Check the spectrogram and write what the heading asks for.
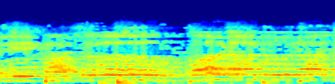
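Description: Devotional kirtan: voices chanting a mantra in a held, sung melody, with musical accompaniment and a few low drum strokes.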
